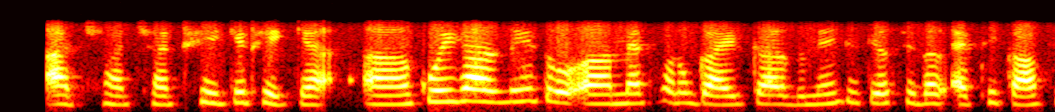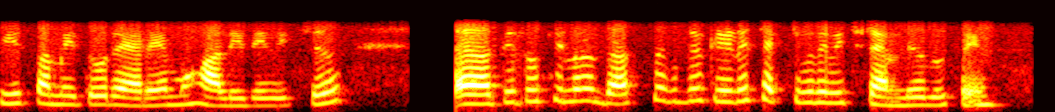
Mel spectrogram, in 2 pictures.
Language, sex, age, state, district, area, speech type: Punjabi, female, 30-45, Punjab, Mohali, rural, conversation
